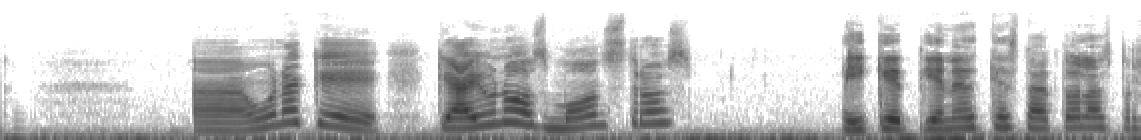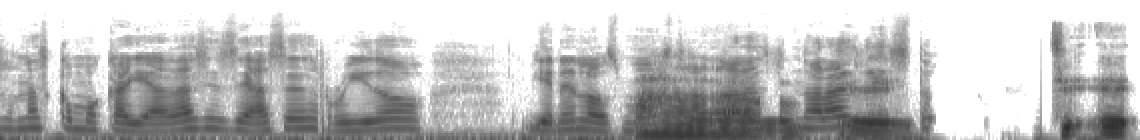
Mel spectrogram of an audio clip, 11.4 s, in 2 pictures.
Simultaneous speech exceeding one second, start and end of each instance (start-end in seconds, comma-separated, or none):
8.8-10.3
